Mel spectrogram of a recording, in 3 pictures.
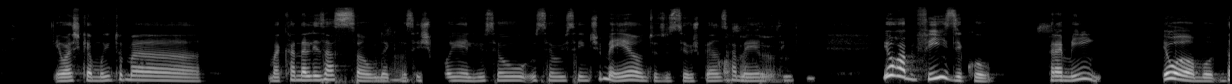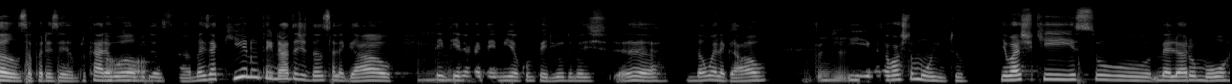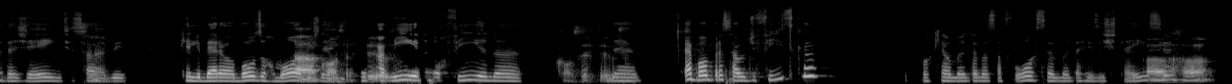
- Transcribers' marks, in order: other background noise; other noise
- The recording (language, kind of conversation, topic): Portuguese, unstructured, O que você considera ao escolher um novo hobby?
